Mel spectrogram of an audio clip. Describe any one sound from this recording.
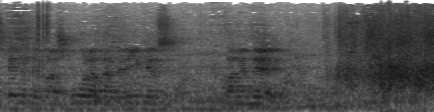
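A man speaks into a microphone over a loudspeaker, addressing a room.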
